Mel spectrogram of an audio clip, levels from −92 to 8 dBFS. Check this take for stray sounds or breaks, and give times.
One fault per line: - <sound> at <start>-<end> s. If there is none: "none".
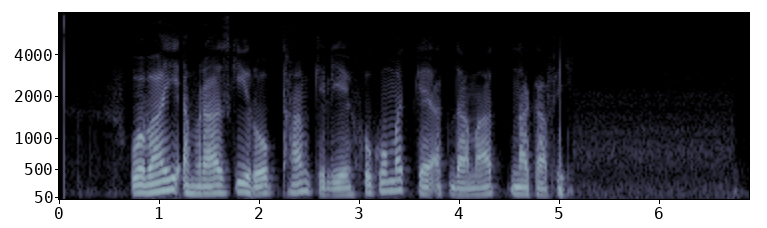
none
